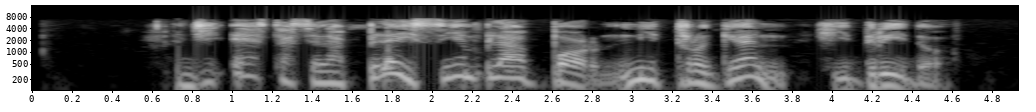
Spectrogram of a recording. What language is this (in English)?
Esperanto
